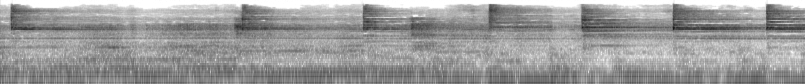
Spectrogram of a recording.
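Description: Live rock band playing an instrumental passage: a deep, steady bass under drums, with cymbal crashes coming about once a second.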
